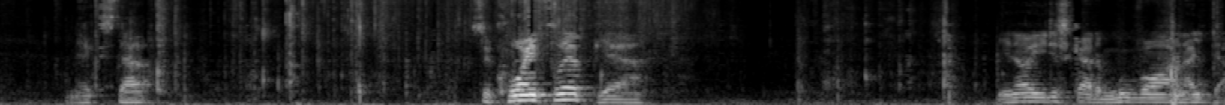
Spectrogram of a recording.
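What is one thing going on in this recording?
Cardboard and plastic wrapping rustle and crinkle in hands.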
